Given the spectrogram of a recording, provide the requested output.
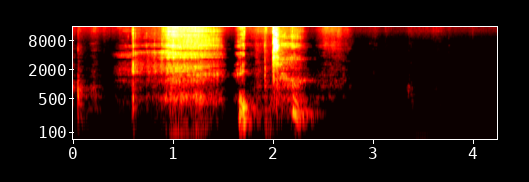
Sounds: Sneeze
